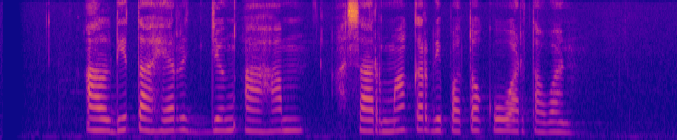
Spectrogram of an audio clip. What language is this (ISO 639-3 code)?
sun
